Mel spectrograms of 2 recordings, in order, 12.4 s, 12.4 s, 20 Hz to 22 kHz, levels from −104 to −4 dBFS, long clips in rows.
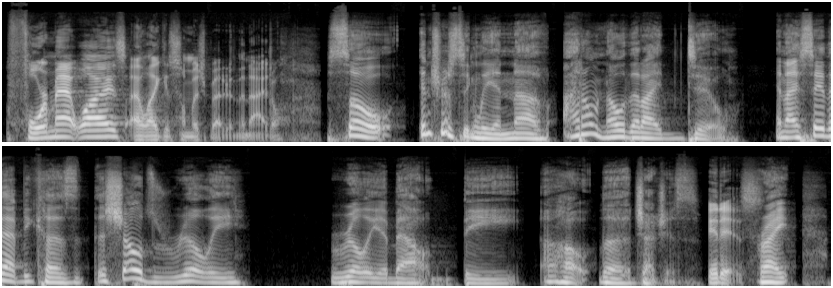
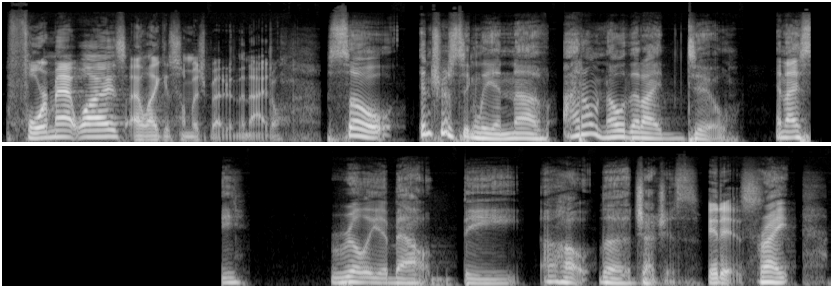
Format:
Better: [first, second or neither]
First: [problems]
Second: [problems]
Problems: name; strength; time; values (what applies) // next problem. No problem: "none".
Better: first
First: none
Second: audio cutting out; at 6 s for 2 s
